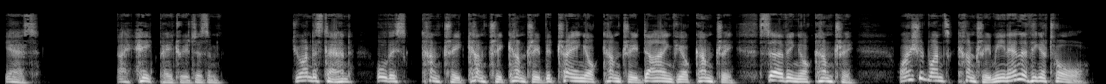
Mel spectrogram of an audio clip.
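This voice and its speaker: A man's voice: on the low side, lively intonation, moderate pace, pauses often, breathy edge, no room sound, studio quality. A man voicing a fierce, bitter, impetuous young woman in an audiobook, with intense, emphatic delivery. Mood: bitter, impassioned. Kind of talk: audiobook character dialogue.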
